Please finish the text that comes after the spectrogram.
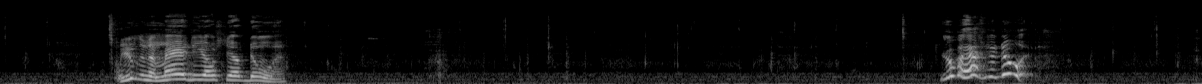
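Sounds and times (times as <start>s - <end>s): faint chewing with mouth clicks: 0.0s - 1.2s, 2.9s - 9.4s, 10.3s - 12.0s.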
